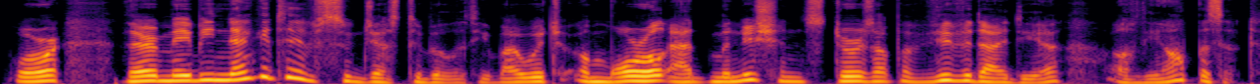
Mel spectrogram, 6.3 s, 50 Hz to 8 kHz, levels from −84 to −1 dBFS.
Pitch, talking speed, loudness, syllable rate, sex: 160 Hz, 180 wpm, -18 LUFS, 6.6 syllables/s, male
